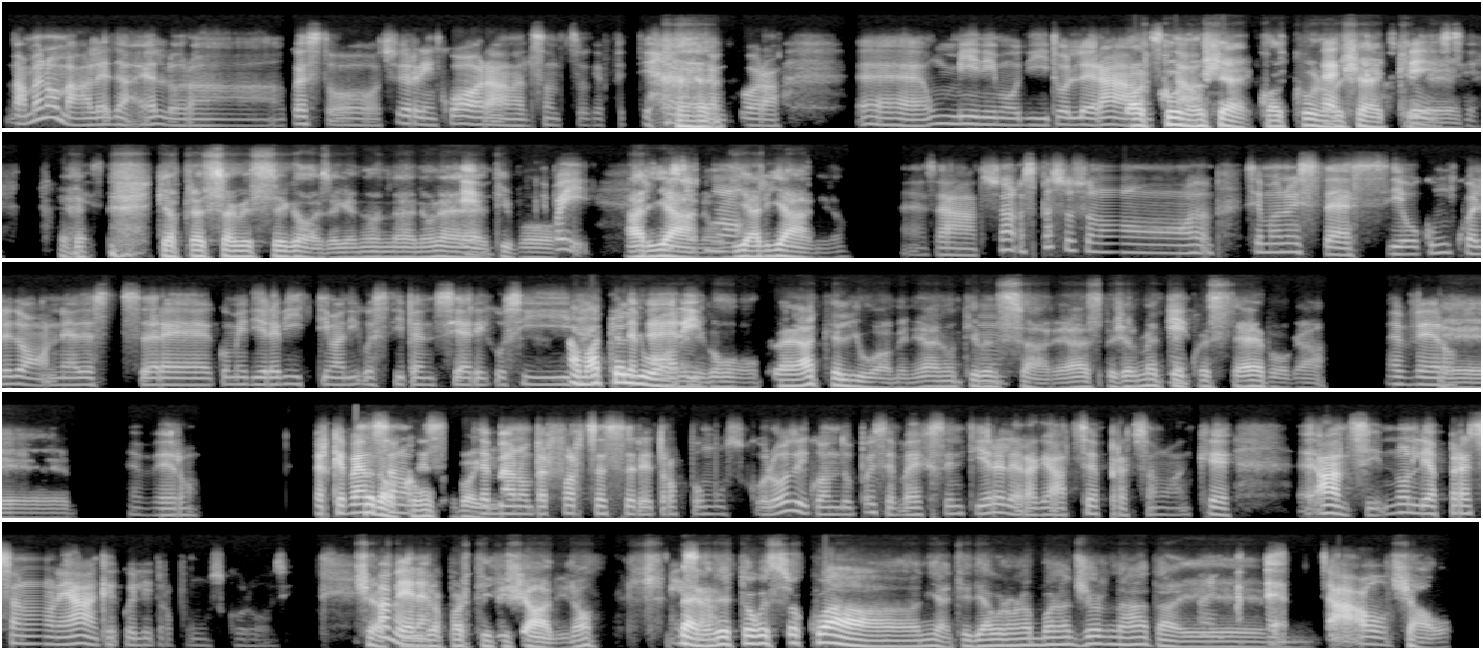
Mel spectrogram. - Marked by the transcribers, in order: chuckle; laughing while speaking: "effettivamente"; chuckle; tapping
- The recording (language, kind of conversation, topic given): Italian, unstructured, Cosa pensi delle diete drastiche per perdere peso velocemente?
- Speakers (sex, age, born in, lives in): female, 35-39, Italy, Italy; male, 60-64, Italy, United States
